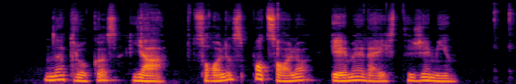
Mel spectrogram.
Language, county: Lithuanian, Šiauliai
